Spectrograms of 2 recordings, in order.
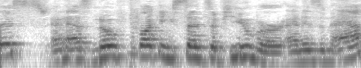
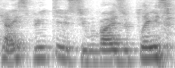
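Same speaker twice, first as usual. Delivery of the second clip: usual speaking voice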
